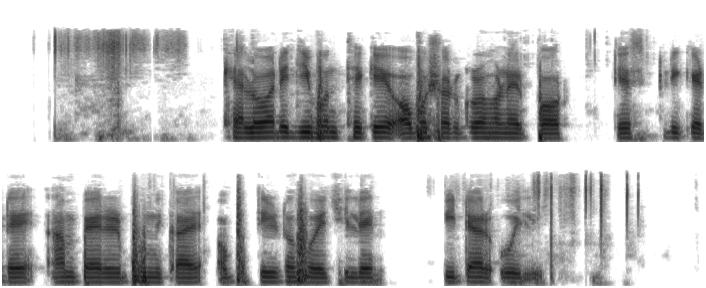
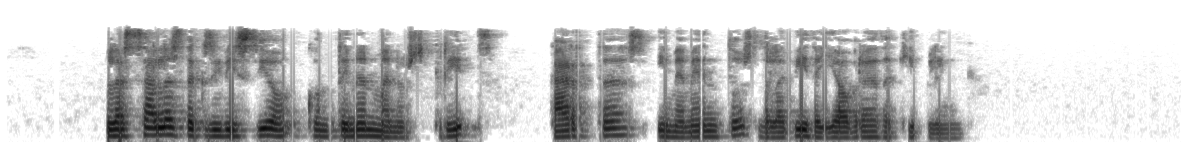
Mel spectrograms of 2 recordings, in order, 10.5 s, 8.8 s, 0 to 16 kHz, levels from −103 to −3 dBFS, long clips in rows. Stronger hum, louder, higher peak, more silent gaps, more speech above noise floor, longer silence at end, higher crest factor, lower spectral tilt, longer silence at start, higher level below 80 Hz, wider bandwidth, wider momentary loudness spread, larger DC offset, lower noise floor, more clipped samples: neither; about the same, -18 LUFS vs -18 LUFS; about the same, 0 dBFS vs -2 dBFS; first, 8.29-8.57 s vs none; second, 27 dB vs 68 dB; second, 0.95 s vs 1.65 s; about the same, 18 dB vs 18 dB; first, -6 dB/octave vs -4.5 dB/octave; second, 0.45 s vs 0.8 s; about the same, -46 dBFS vs -50 dBFS; about the same, 7.8 kHz vs 8 kHz; about the same, 15 LU vs 13 LU; neither; second, -44 dBFS vs -86 dBFS; neither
